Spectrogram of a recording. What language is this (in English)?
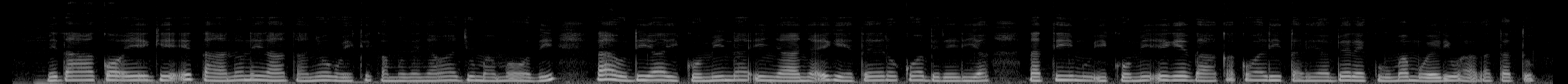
Kikuyu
